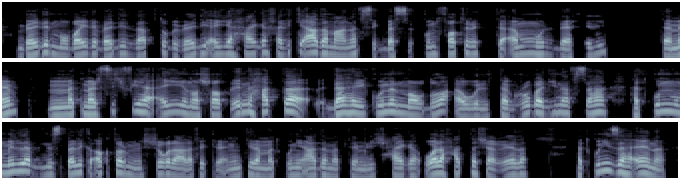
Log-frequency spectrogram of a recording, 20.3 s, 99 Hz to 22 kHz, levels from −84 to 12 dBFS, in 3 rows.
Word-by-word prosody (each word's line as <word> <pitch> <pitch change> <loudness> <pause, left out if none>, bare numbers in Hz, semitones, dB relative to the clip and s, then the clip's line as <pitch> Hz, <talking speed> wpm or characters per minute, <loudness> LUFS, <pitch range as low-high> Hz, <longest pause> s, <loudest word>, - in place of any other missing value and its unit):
ابعدي 140 +6 +1
الموبايل، 145 -1 +1
ابعدي 155 +2 -1
الlaptop، 145 +2 -4
ابعدي 135 +5 -4
أي 155 +1 0
حاجة، 155 +3 -3
خليكِ 175 0 -6
قاعدة 170 -1 +7
مع 140 -3 +1
نَفْسك 140 -2 -5
بس، 125 +1 +1
تكُون 150 0 -12
فترة 160 +1 -2 0.2
تأمُل 155 -1 -2
داخلي، 140 +9 -4 0.5
تمام؟ 150 +8 +2 0.3
ما 140 +2 +1
تمارسيش 150 +5 0
فيها 195 -2 +1
أي 175 +3 -2
نشاط، 145 0 +2
لإن 185 +3 0
حتى 190 +2 +6 0.2
ده 165 - +6
هيكُون 175 +2 -1
الموضوع 160 0 +1
أو 125 +1 0
التجربة 130 +7 +2
دي 165 +1 -4
نَفْسها 175 +1 -1 0.2
هتكُون 185 +8 -3
مملة 190 +2 +3
بالنسبة 150 -2 0
لِك 180 +2 -4
أكتر 170 +1 +1
من 145 -4 -9
الشغل 155 +3 -1
على 130 - +2
فكرة، 140 - -9
يعني 120 - -8
أنتِ 135 +3 -11
لمّا 130 -3 0
تكُوني 135 +2 -9
قاعدة 135 +1 -1
ما 125 -3 -6
بتعمليش 125 +1 -11
حاجة 135 -1 -2
ولا 160 +2 +8
حتى 165 +1 -4
شغالة 145 +1 -2 0.5
هتكُوني 205 +4 -4
زهقانة. 165 - +3
155 Hz, 155 wpm, -24 LUFS, 140-175 Hz, 0.5 s, ولا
